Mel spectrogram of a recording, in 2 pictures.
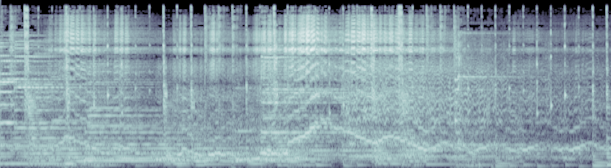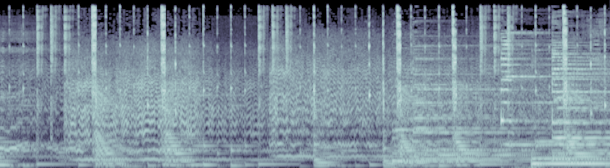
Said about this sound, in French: Loin du murmure des villes et des odeurs d'essence, sentir dans la chaleur la stéréo des mouches.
